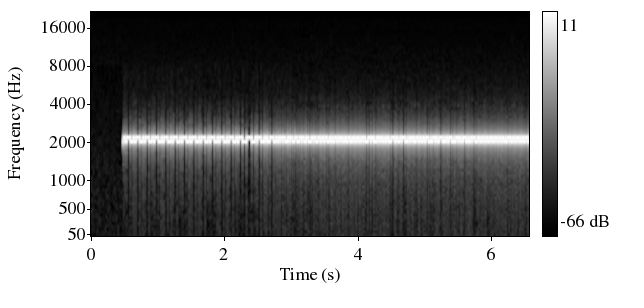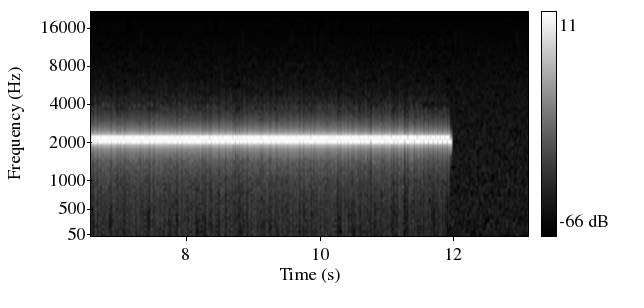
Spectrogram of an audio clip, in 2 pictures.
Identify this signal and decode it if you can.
NAVTEX (SITOR-B), 100 baud, 170 Hz shift, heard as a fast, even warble, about 2100 Hz centre. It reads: ZCZC GE13 GALE WARNING 110. S 8 TO 9 EXPECTED SOON.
